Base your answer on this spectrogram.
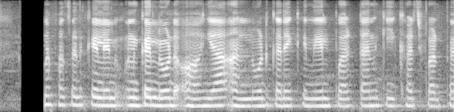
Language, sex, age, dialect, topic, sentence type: Maithili, female, 41-45, Eastern / Thethi, agriculture, question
